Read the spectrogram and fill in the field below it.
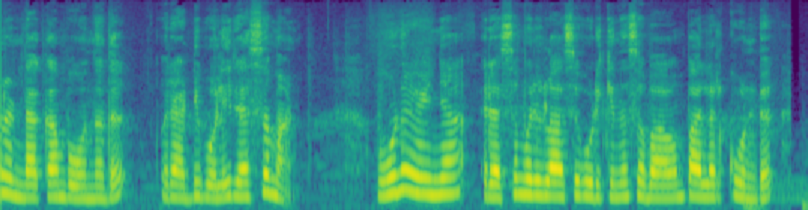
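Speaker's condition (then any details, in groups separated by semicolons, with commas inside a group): No condition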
